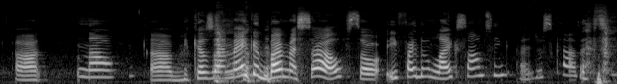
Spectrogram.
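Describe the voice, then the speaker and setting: Over noticeable background noise, a woman with a Russian accent speaks at a moderate pace in an extremely high voice, with very wide pitch swings and big swings in loudness. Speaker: singer, model and actress. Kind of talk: interview. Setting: TV studio with audience. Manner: halting.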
